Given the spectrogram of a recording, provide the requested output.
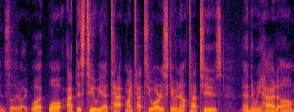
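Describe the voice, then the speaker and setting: The speaker has an energetic tone and a fairly quick pace, in a very clean recording with a silent background. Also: man. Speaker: clothing designer and entrepreneur. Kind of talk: casual podcast interview. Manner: loud, energetic.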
